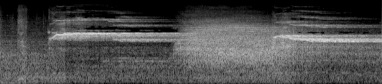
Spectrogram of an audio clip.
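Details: Captive beluga at Port of Nagoya Public Aquarium, Japan, 8 January 2018, around feeding and play time: a bright, steady high whistle with rich overtones that breaks off briefly, then resumes as a noisier squeal and ends in a level tone.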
